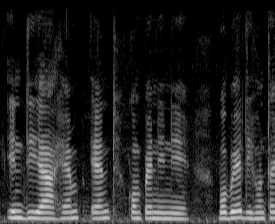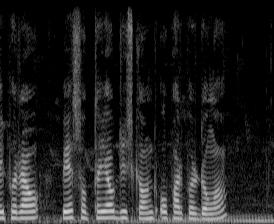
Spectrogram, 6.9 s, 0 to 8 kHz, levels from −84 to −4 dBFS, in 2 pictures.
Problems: none marked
